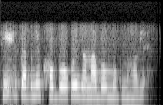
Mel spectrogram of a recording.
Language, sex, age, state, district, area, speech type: Assamese, female, 18-30, Assam, Majuli, urban, conversation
